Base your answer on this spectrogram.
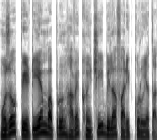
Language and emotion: Goan Konkani, neutral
